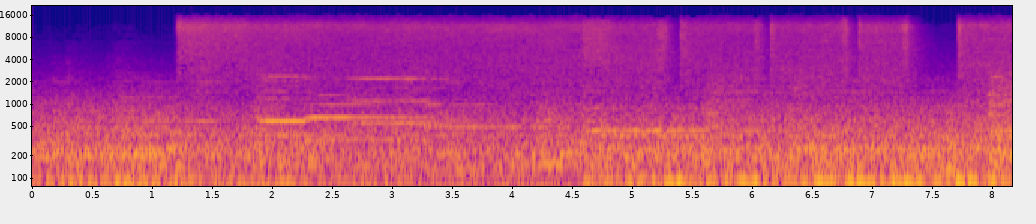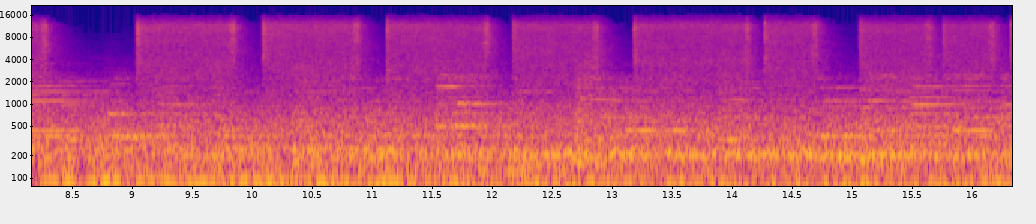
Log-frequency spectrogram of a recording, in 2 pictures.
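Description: Compressed-air paint spray gun hissing as epoxy primer is sprayed: one longer pass, then a quick series of short bursts as the trigger is pulled and released roughly once a second. Background music plays underneath.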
